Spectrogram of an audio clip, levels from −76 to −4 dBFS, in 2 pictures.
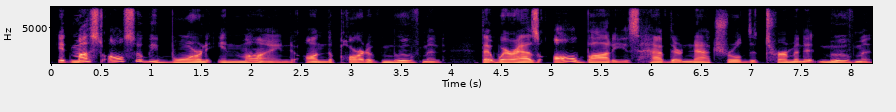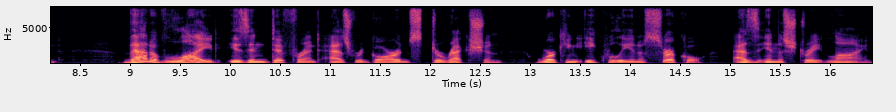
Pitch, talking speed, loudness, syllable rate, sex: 130 Hz, 145 wpm, -21 LUFS, 4.3 syllables/s, male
